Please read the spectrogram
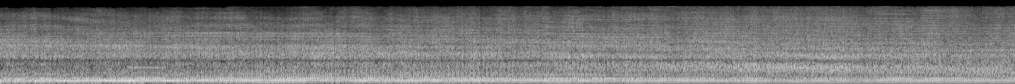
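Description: Diesel engine of a sport-class pulling tractor running flat out under heavy load as it drags the weighted sled, a loud steady drone with no let-up.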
